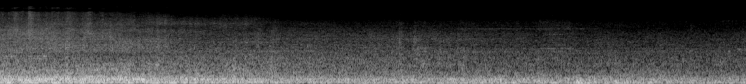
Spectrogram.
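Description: Two freight trains crossing. Wagons roll past close by with a rumble that is loudest at first and fades over a few seconds, over the steady low drone of a diesel locomotive.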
